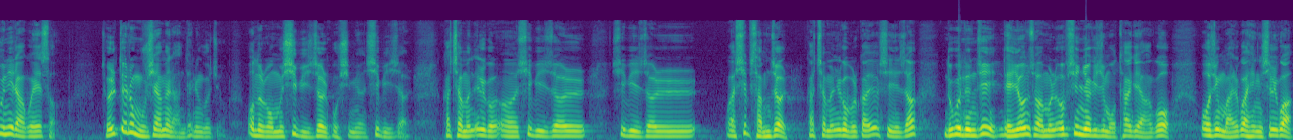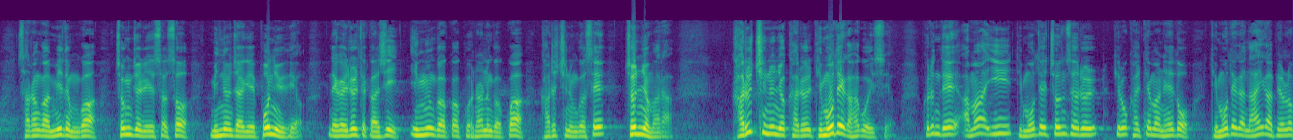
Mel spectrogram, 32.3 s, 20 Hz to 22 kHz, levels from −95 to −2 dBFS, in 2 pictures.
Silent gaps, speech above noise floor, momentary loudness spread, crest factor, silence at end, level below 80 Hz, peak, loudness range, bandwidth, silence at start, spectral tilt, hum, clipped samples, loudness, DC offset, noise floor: none; 36 dB; 13 LU; 16 dB; 0 s; -54 dBFS; 0 dBFS; 5 LU; 12 kHz; 0 s; -7 dB/octave; none; under 0.1%; -16 LUFS; under 0.1%; -51 dBFS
